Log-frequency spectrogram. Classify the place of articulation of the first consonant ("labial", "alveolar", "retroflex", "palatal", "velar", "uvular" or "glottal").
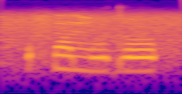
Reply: labial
